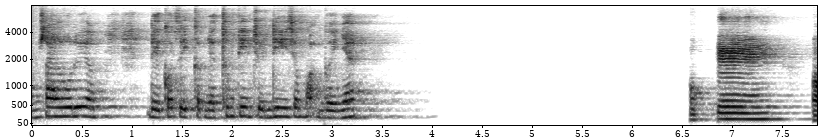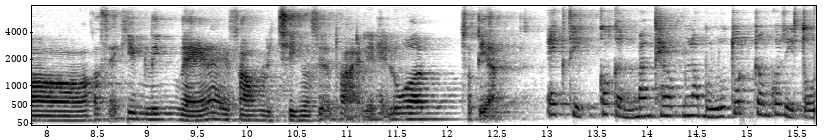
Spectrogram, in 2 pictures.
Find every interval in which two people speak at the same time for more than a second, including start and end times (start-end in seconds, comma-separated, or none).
none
